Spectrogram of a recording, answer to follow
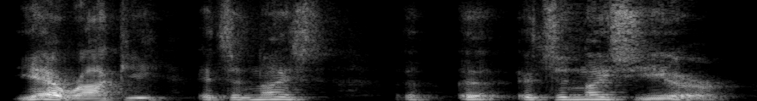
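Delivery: high, hammed-up wine-loving mobster; mock wiseguy. Mob guys at a sit-down, hammed-up high wine snob.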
